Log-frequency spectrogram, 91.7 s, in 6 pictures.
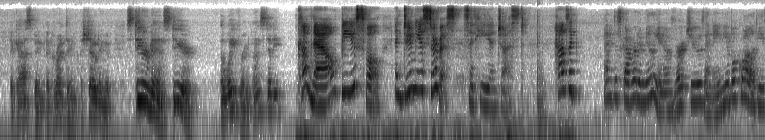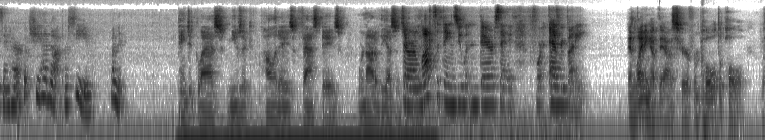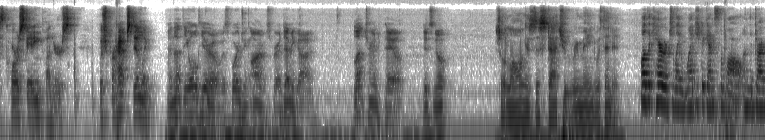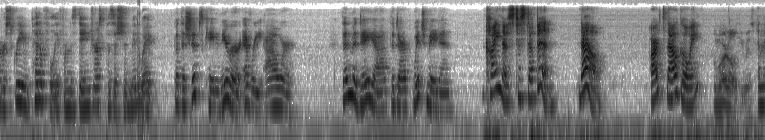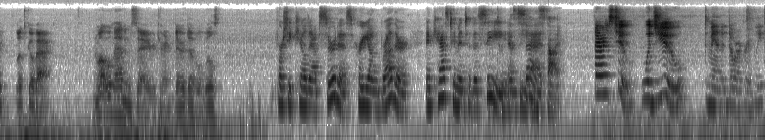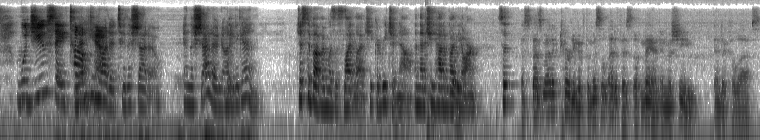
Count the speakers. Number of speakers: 10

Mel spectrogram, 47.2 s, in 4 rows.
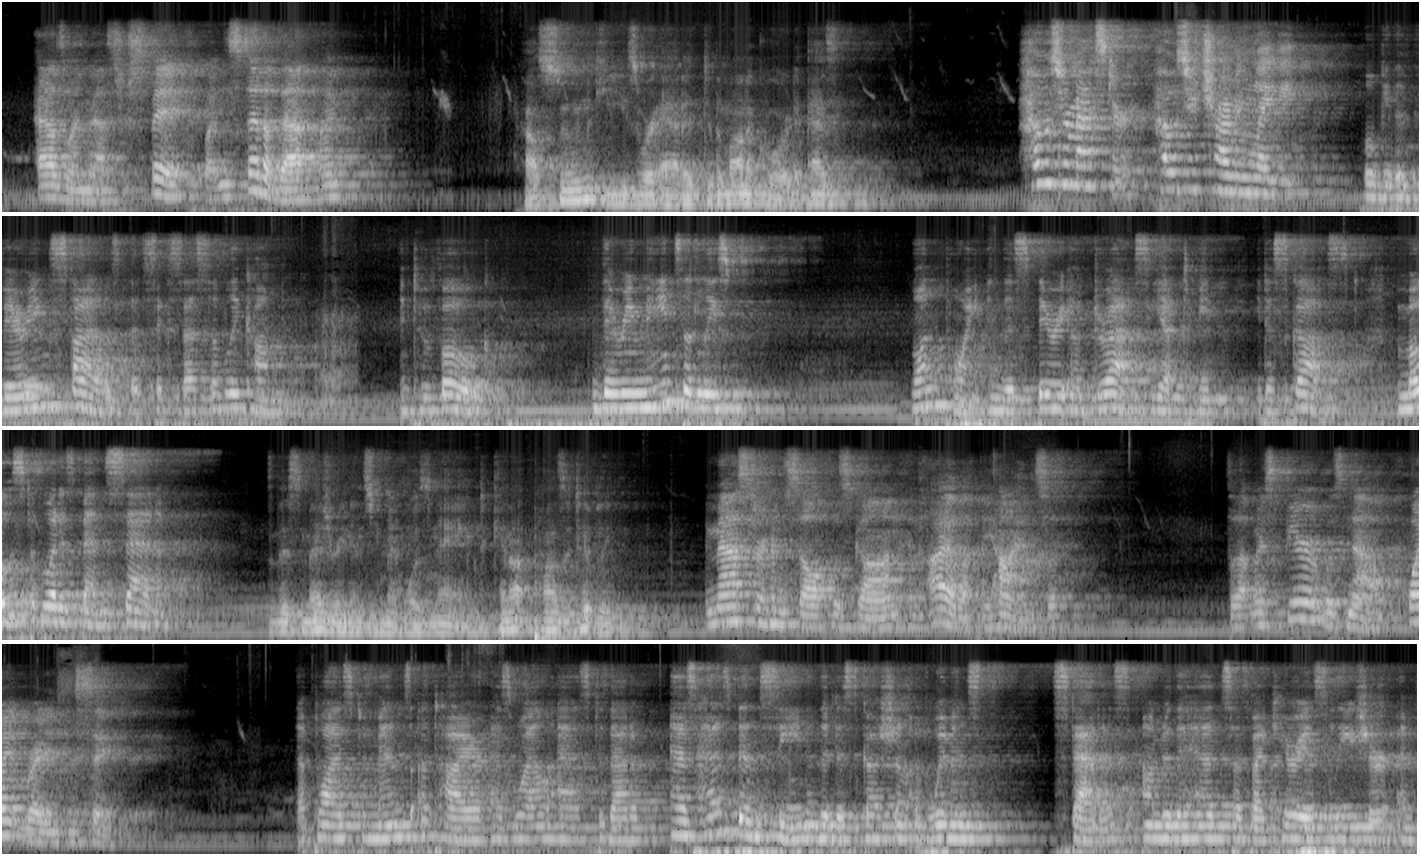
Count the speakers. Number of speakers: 4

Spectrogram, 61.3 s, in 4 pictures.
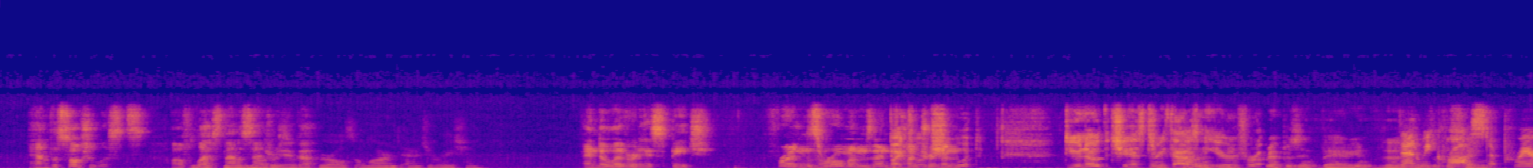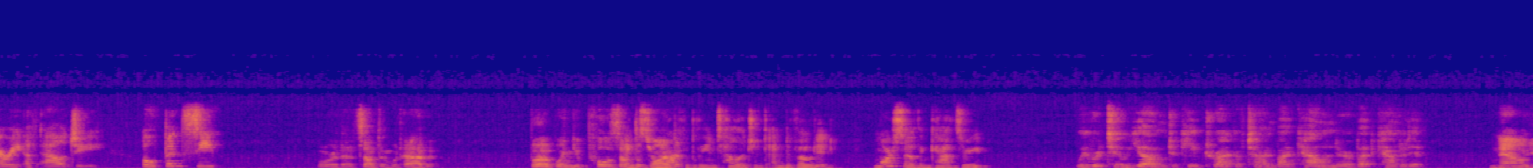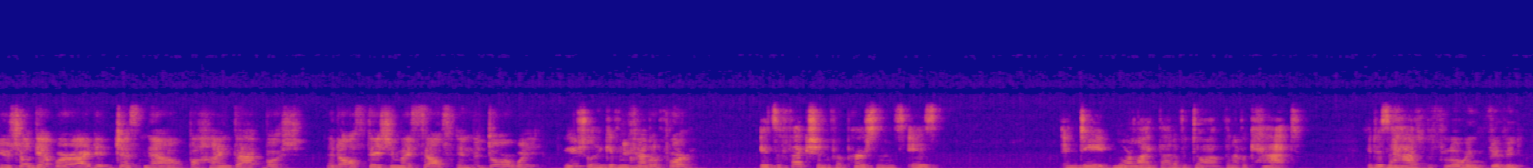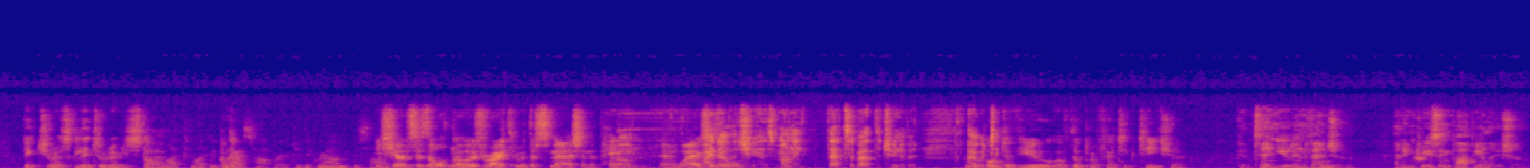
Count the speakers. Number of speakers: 10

